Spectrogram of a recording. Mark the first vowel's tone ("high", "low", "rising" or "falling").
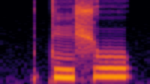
low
